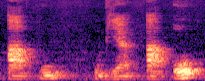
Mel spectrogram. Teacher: quand 2 voyelles se suivent, on les dit dans la même émission de son, c'est-à-dire qu'on en fait une seule syllabe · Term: diphtongue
